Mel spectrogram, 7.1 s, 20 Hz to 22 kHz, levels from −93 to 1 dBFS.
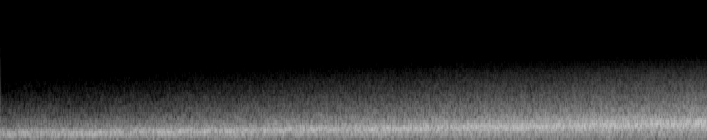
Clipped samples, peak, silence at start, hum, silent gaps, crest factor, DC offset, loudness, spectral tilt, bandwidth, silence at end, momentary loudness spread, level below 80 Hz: under 0.1%; -14 dBFS; 0 s; none; none; 16 dB; under 0.1%; -30 LUFS; -12 dB/octave; 3.2 kHz; 0 s; 7 LU; -54 dBFS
